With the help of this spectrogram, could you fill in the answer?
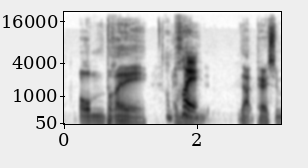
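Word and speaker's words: ombré: You wanted ombre. It's pronounced ombre.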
